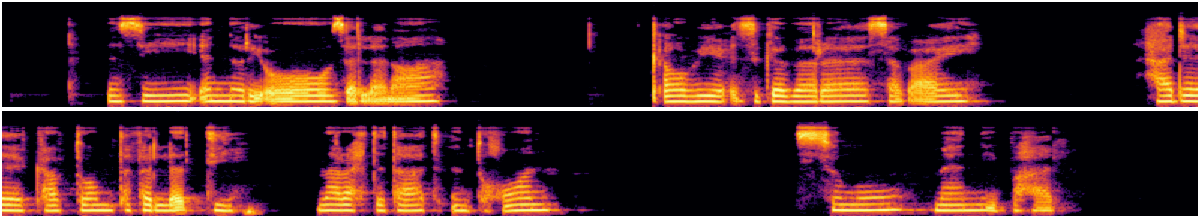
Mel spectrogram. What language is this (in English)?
Tigrinya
